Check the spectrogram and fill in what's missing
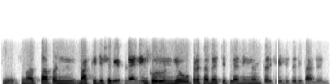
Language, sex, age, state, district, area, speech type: Marathi, male, 18-30, Maharashtra, Osmanabad, rural, conversation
